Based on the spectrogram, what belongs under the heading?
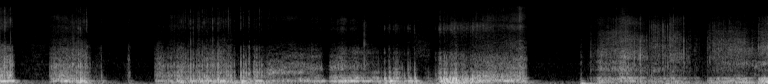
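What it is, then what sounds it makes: Foam microphone windscreen being scratched. Fingertips and the thumb of one hand scratch and rub a black foam windscreen on a silver microphone. The result is a dense, muffled, low rumbling scrape, heavy in the bass with a droning tone and almost nothing bright. It breaks off briefly a few times, most clearly near 1 and 5.5 seconds, before resuming.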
